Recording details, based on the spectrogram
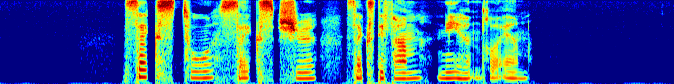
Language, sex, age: Norwegian, female, 22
